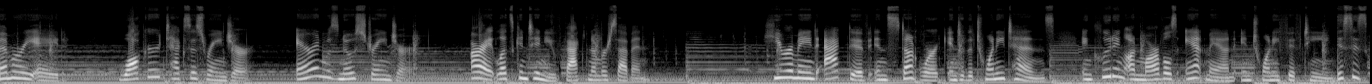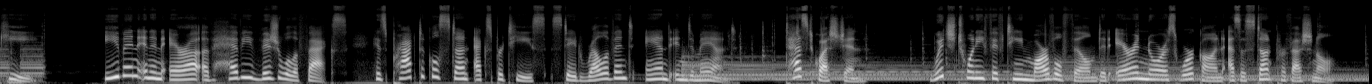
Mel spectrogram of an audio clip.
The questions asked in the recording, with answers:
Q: which 2015 Marvel film did Aaron Norris work on as a stunt professional?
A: Ant-Man.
